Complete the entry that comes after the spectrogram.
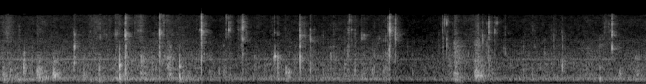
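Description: Close-up biting and chewing of soft, sticky glutinous rice balls (yuanxiao) coated in chocolate sauce: wet, sticky mouth sounds with many short clicks.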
